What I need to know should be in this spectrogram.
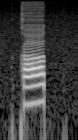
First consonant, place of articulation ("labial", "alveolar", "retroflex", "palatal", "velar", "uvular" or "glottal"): velar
